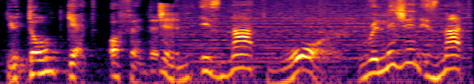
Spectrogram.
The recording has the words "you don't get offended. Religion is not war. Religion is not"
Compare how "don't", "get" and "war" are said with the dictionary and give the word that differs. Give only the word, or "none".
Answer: none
